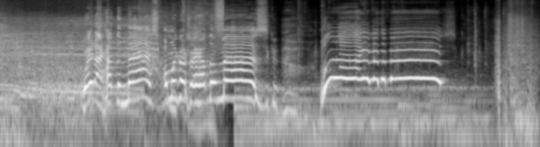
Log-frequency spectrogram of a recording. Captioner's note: screaming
